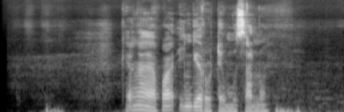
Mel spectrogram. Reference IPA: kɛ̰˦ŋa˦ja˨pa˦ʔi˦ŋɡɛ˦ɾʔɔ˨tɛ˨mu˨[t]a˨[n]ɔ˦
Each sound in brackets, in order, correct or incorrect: incorrect, correct

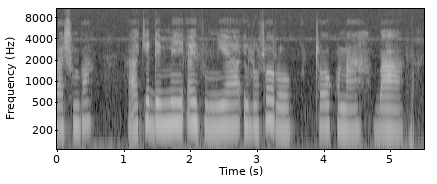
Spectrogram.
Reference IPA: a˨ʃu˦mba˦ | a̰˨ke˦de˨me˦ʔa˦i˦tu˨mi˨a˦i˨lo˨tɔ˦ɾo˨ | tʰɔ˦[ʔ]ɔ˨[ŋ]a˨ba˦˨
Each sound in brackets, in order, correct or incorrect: incorrect, incorrect

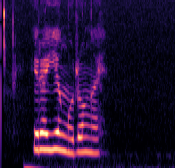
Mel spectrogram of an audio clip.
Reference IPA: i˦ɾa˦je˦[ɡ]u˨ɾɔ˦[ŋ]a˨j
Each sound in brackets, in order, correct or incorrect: incorrect, correct

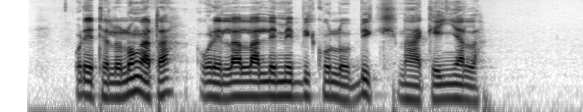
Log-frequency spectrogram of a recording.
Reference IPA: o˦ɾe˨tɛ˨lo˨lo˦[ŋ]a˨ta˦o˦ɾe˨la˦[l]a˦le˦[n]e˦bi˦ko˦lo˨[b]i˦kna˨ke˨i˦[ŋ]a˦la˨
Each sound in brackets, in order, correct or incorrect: correct, correct, incorrect, correct, incorrect

